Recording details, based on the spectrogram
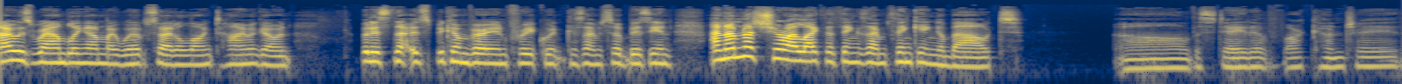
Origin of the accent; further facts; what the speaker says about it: Northport, New York, United States; when I was growing up, even though I grew up in Northport, which is only like 42 miles from the city, it was still fairly far away.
